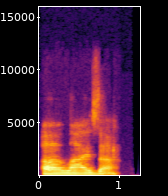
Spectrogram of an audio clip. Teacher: when I pronounce my own name, I use a schwa in the first and last syllable. So I say Eliza.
